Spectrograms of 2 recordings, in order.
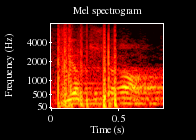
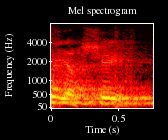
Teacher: آپ غور کیجئے کہ فتحہ امالہ اور تقلیل، فتحہ ہے یخشا اور امالہ ہے یخشے، اور ان دونوں کے درمیان تقلیل ہے یخشے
